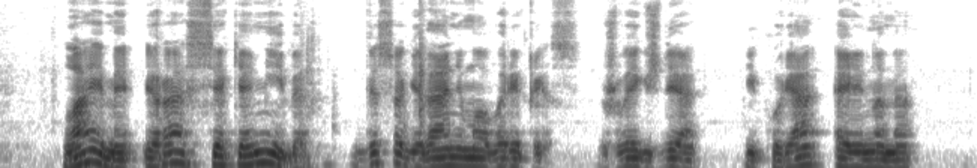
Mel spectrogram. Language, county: Lithuanian, Klaipėda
